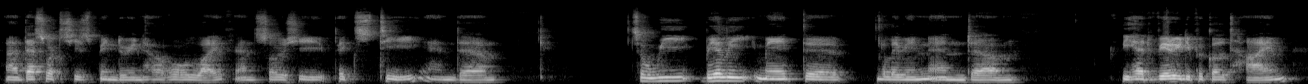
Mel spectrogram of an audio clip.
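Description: A young man from Sri Lanka, a Buddhist monk hosting a podcast, talking slowly with many pauses and fillers about his life. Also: lowish voice, fairly even intonation, roomy sound. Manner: slow, halting, many fillers. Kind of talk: casual spoken monologue.

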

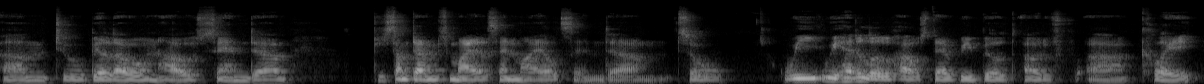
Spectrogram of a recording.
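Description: A young man from Sri Lanka, a Buddhist monk hosting a podcast, talking slowly with many pauses and fillers about his life. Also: lowish voice, animated, vocal fry, darkish tone, echoey room. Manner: slow, halting, many fillers. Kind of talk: casual spoken monologue.

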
